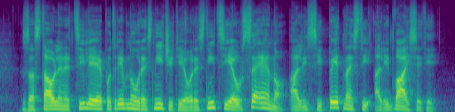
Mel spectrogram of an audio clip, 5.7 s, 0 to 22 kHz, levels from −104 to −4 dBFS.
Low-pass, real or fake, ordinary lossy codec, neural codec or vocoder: none; fake; none; vocoder, 44.1 kHz, 128 mel bands, Pupu-Vocoder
